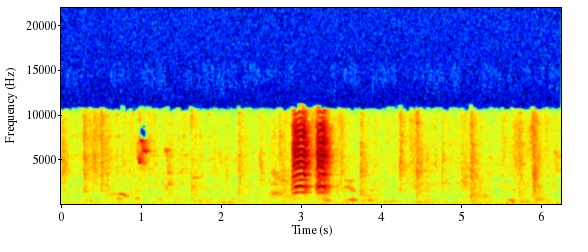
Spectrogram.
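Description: Parrot giving two loud, harsh squawks in quick succession about three seconds in, over quieter background chatter.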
